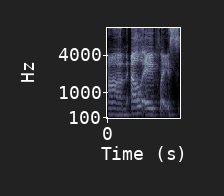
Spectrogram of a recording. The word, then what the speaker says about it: Laplace: So that's the way you pronounce it. L-A place, but Laplace.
